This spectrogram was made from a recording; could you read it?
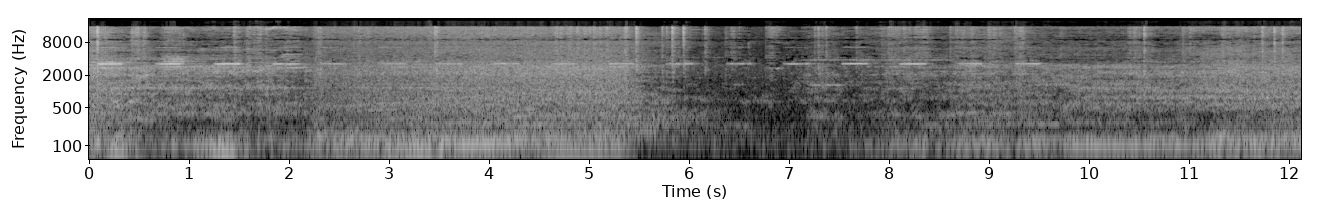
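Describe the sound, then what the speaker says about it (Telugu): A bus on a long road trip from Kothagudem to Mysore reverses with regular, evenly spaced electronic warning beeps over a continuous engine rumble and traffic noise. "ఈ బస్ వెనుక పోని"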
